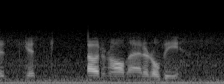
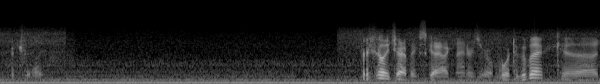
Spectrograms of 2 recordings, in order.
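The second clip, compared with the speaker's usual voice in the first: clipped radio call to traffic; pilot over the radio; 4 semitones lower, 3 dB quieter than usual. Real, not acted. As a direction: read it like a position report. Pilot radio calls in flight.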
